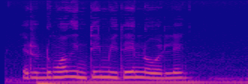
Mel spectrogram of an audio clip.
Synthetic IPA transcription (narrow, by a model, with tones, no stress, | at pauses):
e˨ɾu˨du˨ŋɔ˦ki˨nti˦mi˨te˦no˨le˦ŋ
